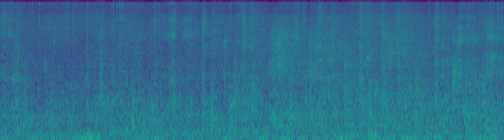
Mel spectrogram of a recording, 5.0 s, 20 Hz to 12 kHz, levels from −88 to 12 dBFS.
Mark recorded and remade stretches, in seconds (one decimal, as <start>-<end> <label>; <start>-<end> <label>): 0.0-5.0 remade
